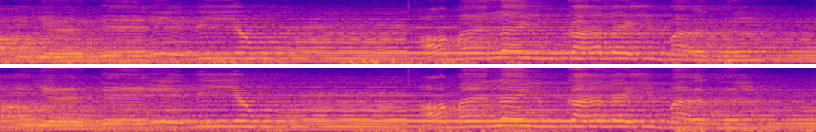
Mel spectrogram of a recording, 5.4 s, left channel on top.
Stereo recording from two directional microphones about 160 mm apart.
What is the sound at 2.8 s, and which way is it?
Music, 15° right (ahead or behind).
